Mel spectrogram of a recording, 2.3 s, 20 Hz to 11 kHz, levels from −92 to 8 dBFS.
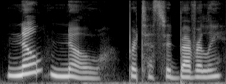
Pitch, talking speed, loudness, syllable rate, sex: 235 Hz, 105 wpm, -19 LUFS, 4.3 syllables/s, female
